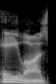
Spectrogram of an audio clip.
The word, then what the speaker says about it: A-Laws: And I want to keep seeing A-Laws because there's an A in front of it, but when I hear them pronounce it, it's A-Laws. But again, that is Titans right there.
